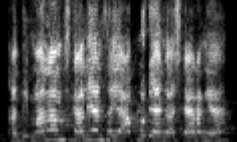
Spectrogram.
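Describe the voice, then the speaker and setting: A man's voice: very high-pitched, level tone, quick pace, crowd noise. An Indonesian man tutoring a class online in a casual, informal way, reassuring and often repeating himself. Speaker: online exam-prep tutor and schoolteacher. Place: at a school, nearly alone.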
